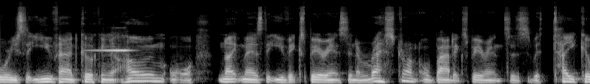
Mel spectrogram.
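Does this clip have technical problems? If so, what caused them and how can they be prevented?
Yes. From 0.83 to 1.43 s a loudspeaker feedback squeal grows over roughly a third of a second into a steady 1.9 kHz tone about as loud as the speech. Its self-building swell distinguishes it from a fixed interfering whistle. Preventing it means lowering monitor gain, moving the microphone away from the speaker, or notching 1.9 kHz.

Short concealed packet loss smears the speech at 1.73 to 1.81 s, 3.65 to 3.73 s, and 5.01 to 5.06 s. The gaps fit lost 20 ms packets that the decoder filled with extrapolated sound rather than silence, unlike a hard dropout. Preventing it means using a steadier network connection or a larger jitter buffer.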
